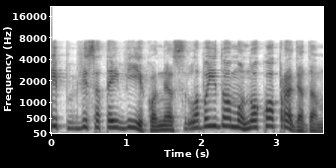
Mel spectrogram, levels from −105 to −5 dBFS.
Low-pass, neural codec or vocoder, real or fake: 7.2 kHz; none; real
